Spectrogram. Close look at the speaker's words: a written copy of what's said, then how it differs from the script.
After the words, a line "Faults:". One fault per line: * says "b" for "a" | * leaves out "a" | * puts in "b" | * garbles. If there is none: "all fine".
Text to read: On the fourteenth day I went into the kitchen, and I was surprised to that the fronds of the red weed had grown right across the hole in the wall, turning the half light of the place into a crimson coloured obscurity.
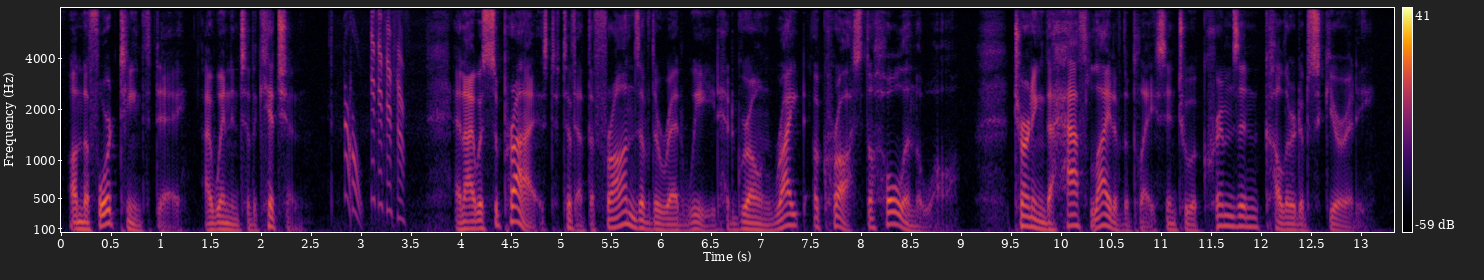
On the fourteenth day I went into the kitchen, and I was surprised to that the fronds of the red weed had grown right across the hole in the wall, turning the half light of the place into a crimson coloured obscurity.
Faults:
all fine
